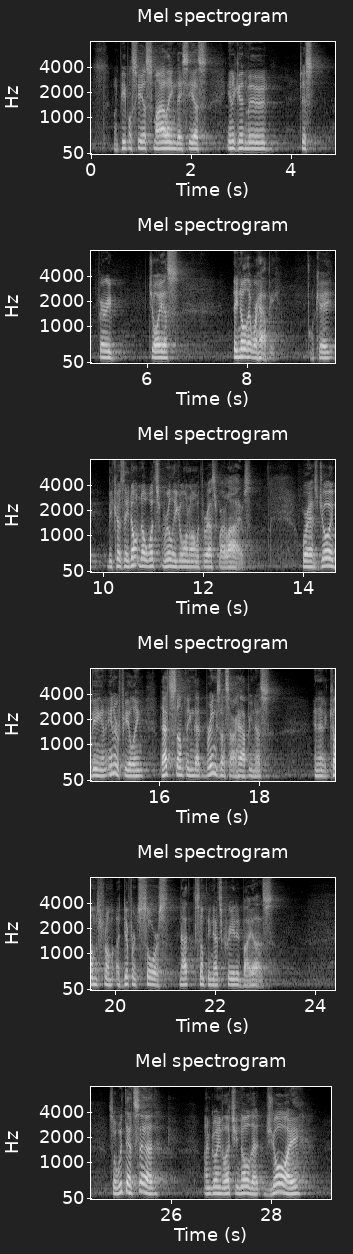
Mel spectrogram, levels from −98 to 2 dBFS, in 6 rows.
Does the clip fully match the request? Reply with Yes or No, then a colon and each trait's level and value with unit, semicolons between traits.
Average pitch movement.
No: narrow, 2.2 semitones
